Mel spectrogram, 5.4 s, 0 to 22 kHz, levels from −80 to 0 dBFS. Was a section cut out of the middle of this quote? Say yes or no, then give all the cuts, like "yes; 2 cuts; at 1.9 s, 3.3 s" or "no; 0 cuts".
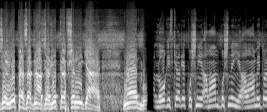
yes; 1 cut; at 2.9 s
